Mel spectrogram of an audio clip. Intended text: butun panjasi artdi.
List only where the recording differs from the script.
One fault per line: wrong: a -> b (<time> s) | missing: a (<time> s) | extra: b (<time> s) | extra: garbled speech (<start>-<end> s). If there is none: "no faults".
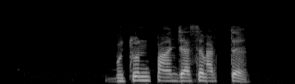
no faults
